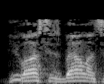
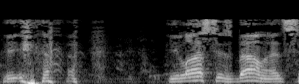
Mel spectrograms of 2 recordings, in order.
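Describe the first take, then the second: First: Said in the usual way. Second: Laughing. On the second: Real, not acted. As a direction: read it through real laughter. Reader cracks up, restarts line.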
